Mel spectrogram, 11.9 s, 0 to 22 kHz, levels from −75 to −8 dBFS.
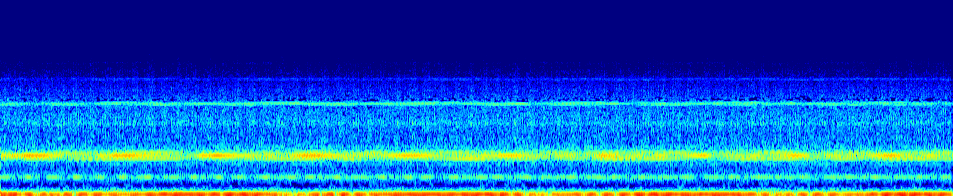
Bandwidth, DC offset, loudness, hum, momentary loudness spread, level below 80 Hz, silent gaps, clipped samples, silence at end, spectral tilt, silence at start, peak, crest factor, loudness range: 5.2 kHz; under 0.1%; -29 LUFS; none; 4 LU; -24 dBFS; none; under 0.1%; 0 s; -6 dB/octave; 0 s; -14 dBFS; 10 dB; 1 LU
